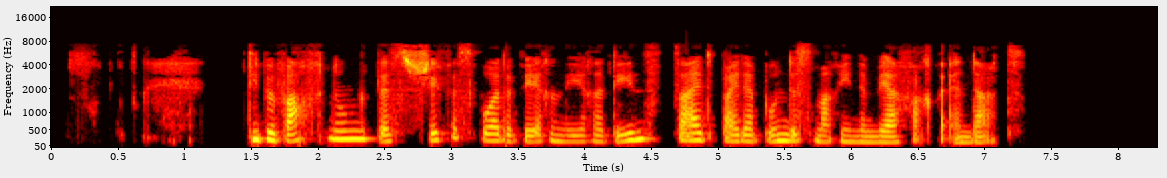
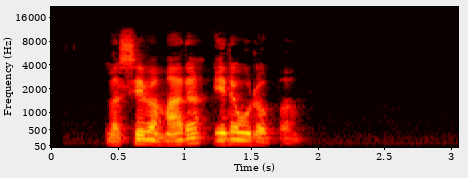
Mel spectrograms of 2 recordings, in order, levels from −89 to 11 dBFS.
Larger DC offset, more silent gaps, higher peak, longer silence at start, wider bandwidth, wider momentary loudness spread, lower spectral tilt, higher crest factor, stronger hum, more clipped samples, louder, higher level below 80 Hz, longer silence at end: neither; first, 0.38-0.42 s, 1.15-1.42 s, 4.59-4.65 s, 7.11-7.15 s vs none; first, 0 dBFS vs -6 dBFS; second, 0.15 s vs 0.4 s; second, 7.6 kHz vs 11.5 kHz; first, 19 LU vs 16 LU; about the same, -4.5 dB/octave vs -4 dB/octave; about the same, 20 dB vs 20 dB; neither; neither; first, -19 LUFS vs -25 LUFS; first, -60 dBFS vs -78 dBFS; second, 1 s vs 1.25 s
